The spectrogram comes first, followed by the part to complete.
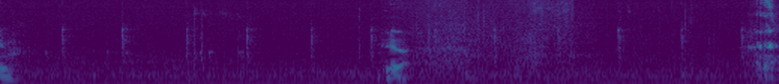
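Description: Faint, regular ticking of a wall clock, about two ticks a second.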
